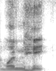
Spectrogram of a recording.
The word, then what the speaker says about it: vahni: We write Vahni, but we read it as Vanhi. It's always pronounced as Vanhi, but it is written as Vahni.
